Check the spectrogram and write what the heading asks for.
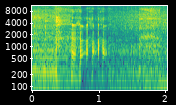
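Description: Motorcycle with an open, muffler-less exhaust running at low speed, its steady engine note echoing in an underground car park. A brief voice comes in about half a second in.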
